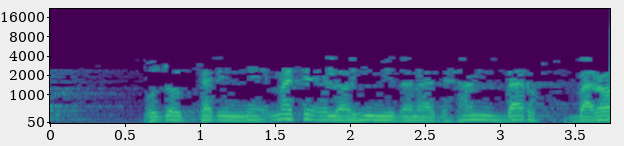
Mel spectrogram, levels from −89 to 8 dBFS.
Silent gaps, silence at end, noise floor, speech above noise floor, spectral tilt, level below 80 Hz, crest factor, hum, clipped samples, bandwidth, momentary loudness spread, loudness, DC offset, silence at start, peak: none; 0 s; -52 dBFS; 26 dB; -12 dB/octave; -60 dBFS; 18 dB; none; under 0.1%; 4 kHz; 5 LU; -27 LUFS; under 0.1%; 0 s; -8 dBFS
